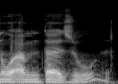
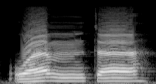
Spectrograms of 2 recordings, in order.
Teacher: Ini hamzah atau alifnya tidak dibaca. Ini tanda artinya dia tidak dibaca langsung ke huruf mim dimatikan.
